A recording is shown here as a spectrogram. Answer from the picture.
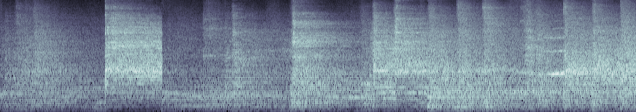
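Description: Shop-fitting work on metal shelving: knocks and hammer blows, with short, abrupt, loud bursts of noise, the first about a second in and another near three seconds, and a quick run of knocks in the second half.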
